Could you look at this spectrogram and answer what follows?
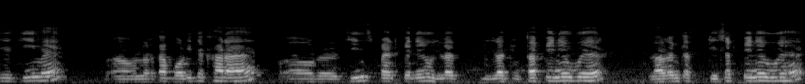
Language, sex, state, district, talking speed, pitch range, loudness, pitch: Hindi, male, Bihar, Lakhisarai, 210 wpm, 130-160 Hz, -27 LUFS, 150 Hz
